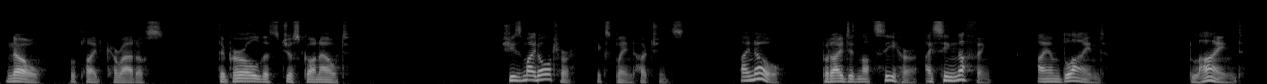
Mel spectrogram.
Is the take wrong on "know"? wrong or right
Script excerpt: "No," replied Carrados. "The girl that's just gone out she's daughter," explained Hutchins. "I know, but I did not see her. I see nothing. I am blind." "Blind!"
right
